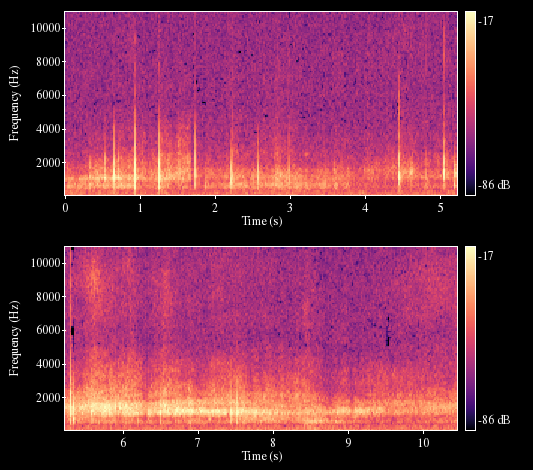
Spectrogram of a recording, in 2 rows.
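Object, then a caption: Hardcover book with glossy cardboard cover. Long acrylic nails on both hands scratch and tap the glossy, paper-covered cardboard cover of a thick, solid hardcover book lying flat. Crisp, irregular clicking taps ring over a steady, scratchy hiss centered near 1 kHz. The scratching swells louder after the middle of the clip and then eases off.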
